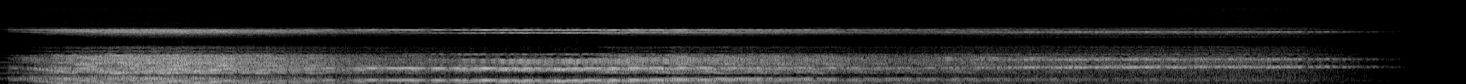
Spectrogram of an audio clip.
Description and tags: Rewind Invert 010203
atmospheric, ethereal, Mammut, synthetic-atmospheres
